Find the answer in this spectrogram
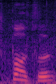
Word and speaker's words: pozo: Por exemplo, na palabra pozo, en vez de dizermos pozo no inicio, facemos puzo, puzo, puzo, puzo, xa nos fica a boca así fechada para pronunciarmos o fechado, e facemos puzo, pozo,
